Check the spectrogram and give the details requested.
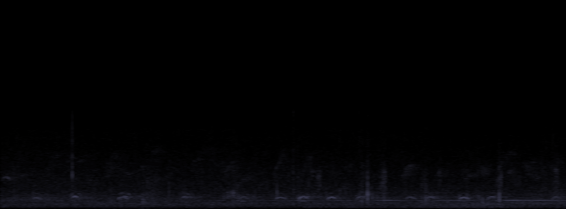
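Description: Faint birdsong: a quick series of short chirps, about two a second, through the middle, over a thin steady high tone.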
